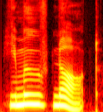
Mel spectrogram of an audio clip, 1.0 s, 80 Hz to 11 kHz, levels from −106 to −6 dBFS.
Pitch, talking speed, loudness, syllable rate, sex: 215 Hz, 175 wpm, -13 LUFS, 4.9 syllables/s, female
